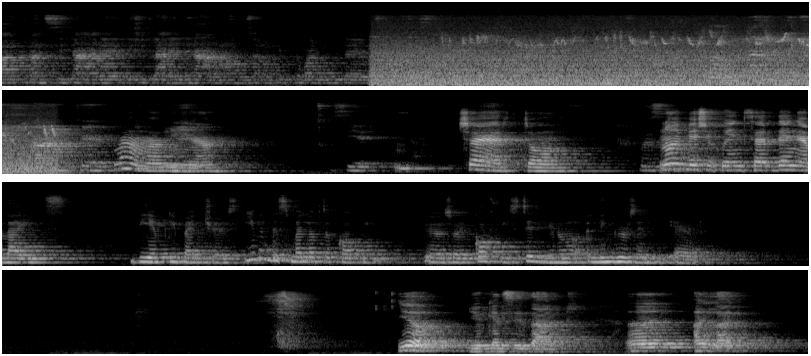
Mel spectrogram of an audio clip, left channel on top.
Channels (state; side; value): different; both; correlation 0.00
